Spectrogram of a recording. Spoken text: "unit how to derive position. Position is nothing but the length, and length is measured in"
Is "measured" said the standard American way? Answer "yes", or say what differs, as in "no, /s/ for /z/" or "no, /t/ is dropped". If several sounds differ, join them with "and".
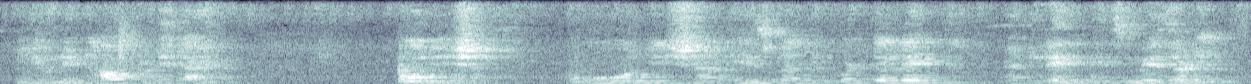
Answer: no, /z/ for /ʒ/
